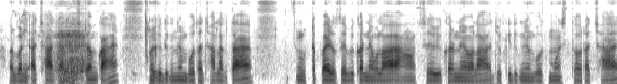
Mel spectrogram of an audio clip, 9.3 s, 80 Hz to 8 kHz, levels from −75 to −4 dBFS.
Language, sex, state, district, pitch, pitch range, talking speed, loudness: Hindi, male, Bihar, Sitamarhi, 90 Hz, 90-95 Hz, 235 wpm, -23 LUFS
